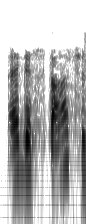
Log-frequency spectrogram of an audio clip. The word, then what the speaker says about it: Agastache: Yeah, and also Agastache, is that how you pronounce it? – Yeah.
